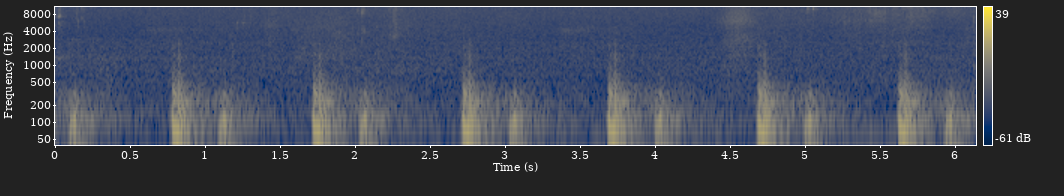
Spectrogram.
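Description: Heartbeat sound effect: a low double thump, lub-dub, repeating steadily about once a second, six beats in all.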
